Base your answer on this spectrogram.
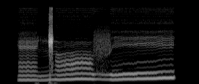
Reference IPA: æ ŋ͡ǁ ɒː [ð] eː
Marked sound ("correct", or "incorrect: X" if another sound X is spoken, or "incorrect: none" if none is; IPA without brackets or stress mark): incorrect: v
